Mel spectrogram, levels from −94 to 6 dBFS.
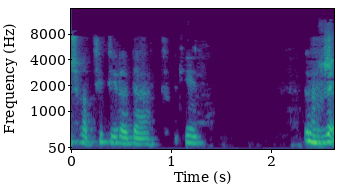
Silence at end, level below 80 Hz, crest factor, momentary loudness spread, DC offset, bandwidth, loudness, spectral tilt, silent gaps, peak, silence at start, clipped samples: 0 s; -70 dBFS; 20 dB; 12 LU; under 0.1%; 11.5 kHz; -33 LUFS; -5 dB/octave; none; -12 dBFS; 0 s; under 0.1%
